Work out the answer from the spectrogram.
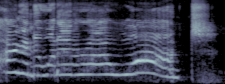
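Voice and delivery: very high, slow, drawn-out retort; mock defiance. Random lady defying the dad, mock defiant. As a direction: imitate a defiant arguer in a squeaky-high voice. Acted argument over a hat.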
